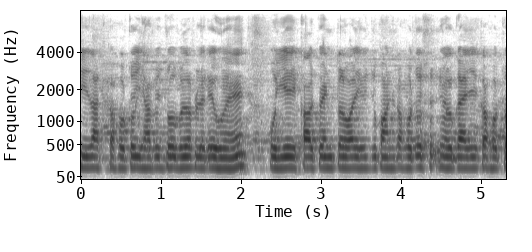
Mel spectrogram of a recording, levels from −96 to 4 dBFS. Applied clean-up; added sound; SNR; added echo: none; none; none; none.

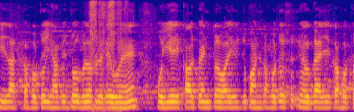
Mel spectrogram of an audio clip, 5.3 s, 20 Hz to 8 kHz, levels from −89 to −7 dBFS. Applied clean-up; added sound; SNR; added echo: none; Writing; 12 dB; none.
